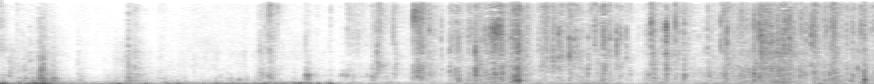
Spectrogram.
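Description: Plastic shrink-wrap film crinkling and crackling as it is peeled by hand off a CD jewel case, a continuous run of quick crackles that gets busier in the second half.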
